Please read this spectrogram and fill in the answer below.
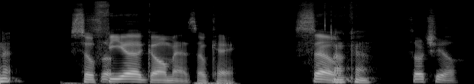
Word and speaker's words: Xochitl: It's Sochi, isn't it? Sophia Gomez. Okay. Okay. Xochitl. That's how you pronounce her name. Xochitl Gomez. All right. So chill, not so chill.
